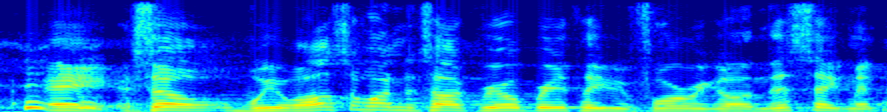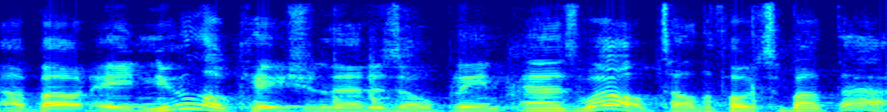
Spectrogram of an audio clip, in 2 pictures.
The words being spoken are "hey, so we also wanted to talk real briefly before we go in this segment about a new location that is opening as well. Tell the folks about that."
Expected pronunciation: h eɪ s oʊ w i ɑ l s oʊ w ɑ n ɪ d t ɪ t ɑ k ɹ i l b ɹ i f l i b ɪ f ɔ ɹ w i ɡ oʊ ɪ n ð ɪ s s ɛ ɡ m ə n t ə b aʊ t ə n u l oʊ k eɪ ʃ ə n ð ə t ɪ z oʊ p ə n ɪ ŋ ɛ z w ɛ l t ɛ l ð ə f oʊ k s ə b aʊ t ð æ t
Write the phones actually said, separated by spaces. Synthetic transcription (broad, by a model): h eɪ s oʊ w i ɑ l s oʊ w ɑ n t ɪ t ɑ k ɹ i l b ɹ i f l i b ɪ f ɔ ɹ w i ɡ oʊ ɪ n ð ɪ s s ɛ ɡ m ə n t ə b aʊ t ə n u l oʊ k eɪ ʃ ə n ð ə t ɪ z oʊ p ə n ɪ ŋ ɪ z w ɛ l t ɛ l ð ə f oʊ k s ə b aʊ t ð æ t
